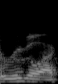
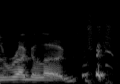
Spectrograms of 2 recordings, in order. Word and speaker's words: Rugelach: then there was Rugelach, and this guy would come in and he would get Rugelach every week, and he's just like, let me get a few of those Rugelugs.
